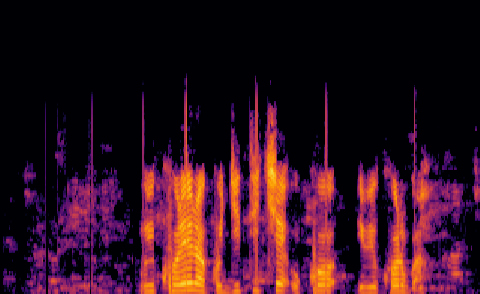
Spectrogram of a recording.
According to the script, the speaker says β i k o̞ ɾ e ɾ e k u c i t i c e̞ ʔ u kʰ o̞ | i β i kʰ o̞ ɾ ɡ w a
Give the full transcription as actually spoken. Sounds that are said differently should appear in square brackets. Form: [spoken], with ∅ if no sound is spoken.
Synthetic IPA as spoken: [w] i [kʰ] o̞ ɾ e ɾ [a] k u [ɟ] i t i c e̞ ʔ u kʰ o̞ | i β i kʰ o̞ ɾ ɡ w a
